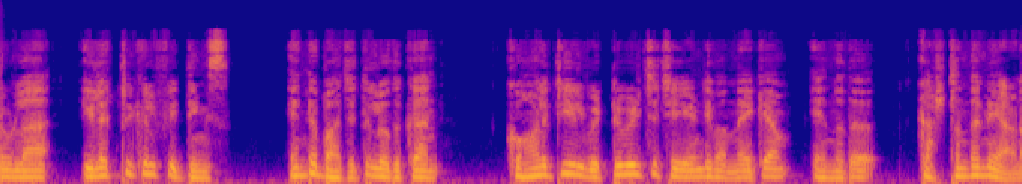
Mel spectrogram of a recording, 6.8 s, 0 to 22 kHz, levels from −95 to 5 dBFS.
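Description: Throughout, the speech carries layered smearing and swirly artefacts, likely from transcoding between lossy codecs. The spectrogram shows nothing above 12.2 kHz, with blotchy, doubled quantisation texture below.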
